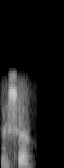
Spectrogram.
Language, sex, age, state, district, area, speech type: Kashmiri, male, 18-30, Jammu and Kashmir, Baramulla, rural, conversation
